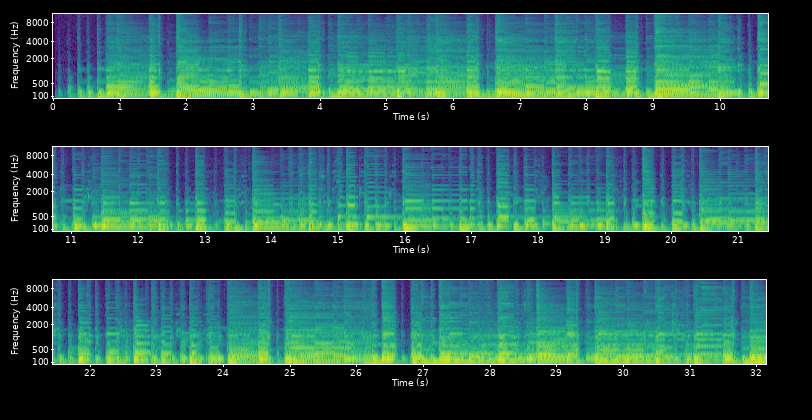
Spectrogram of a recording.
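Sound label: Taylor Liberty Tree acoustic guitar; tulip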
